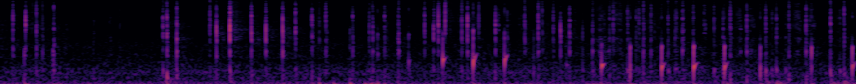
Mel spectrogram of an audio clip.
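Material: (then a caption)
Plastic. A full gold Diva plastic liquid soap pump bottle is held in both hands while long acrylic nails tap and scratch its front and sides. Quick, bright, sharp taps mix with dry, crinkly scratching over a low background rumble, with each tap dying away almost instantly.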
